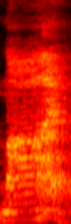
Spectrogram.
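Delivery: 말 sliding from low pitch up high. Teaching the two-dot tone that starts low and rises; say 말 rising from low. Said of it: "처음에는 낮았다가 높아지는 소리".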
